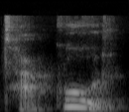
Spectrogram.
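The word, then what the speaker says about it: Thakur: he translated tagor and he wrote not tagor as it is spelled in in westernized form of his surname but takur which is the original this word takur um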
